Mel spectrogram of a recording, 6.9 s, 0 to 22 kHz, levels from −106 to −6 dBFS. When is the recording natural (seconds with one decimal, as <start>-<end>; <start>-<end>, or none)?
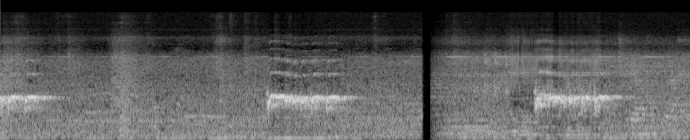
0.0-5.1; 6.0-6.9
